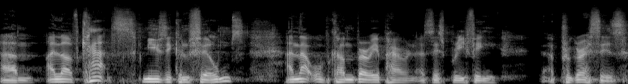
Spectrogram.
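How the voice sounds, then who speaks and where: A man's fairly low voice in a London accent, at a moderate pace with ordinary pitch variation. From London, England. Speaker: cybersecurity consultant. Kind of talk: conference talk.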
